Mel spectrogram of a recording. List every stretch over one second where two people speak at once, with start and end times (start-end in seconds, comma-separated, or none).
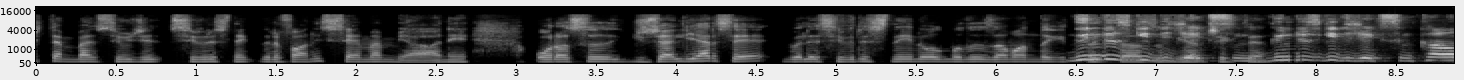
6.4-7.7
